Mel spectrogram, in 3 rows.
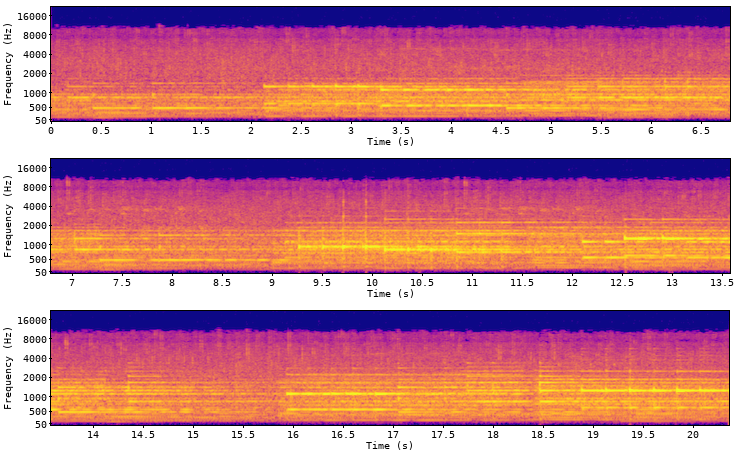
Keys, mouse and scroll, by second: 3.3 scroll up 1, 5.2 scroll down 1, 11.8-19.2 drag, 19.2 scroll up 1.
